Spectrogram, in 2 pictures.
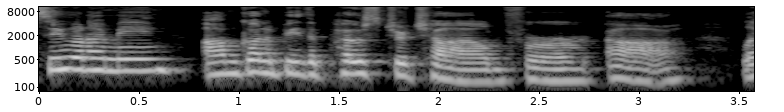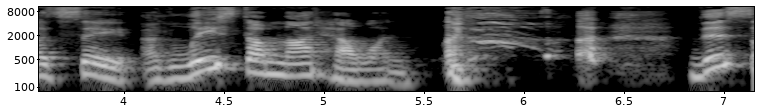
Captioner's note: laughs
